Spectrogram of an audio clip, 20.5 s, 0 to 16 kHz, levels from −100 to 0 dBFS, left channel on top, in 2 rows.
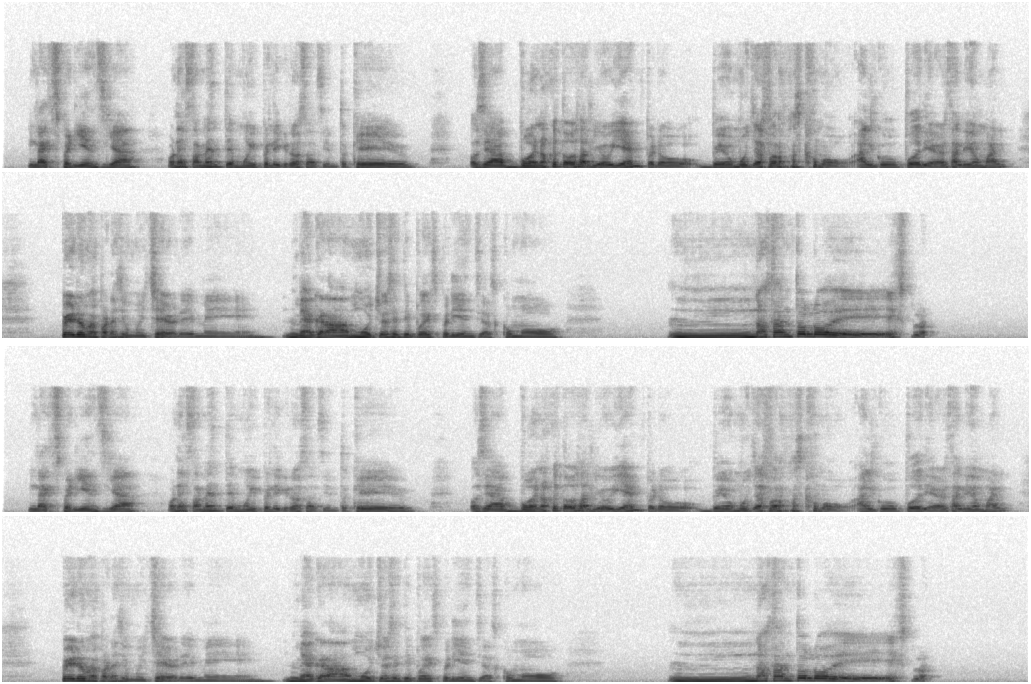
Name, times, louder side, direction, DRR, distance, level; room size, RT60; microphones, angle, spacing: voice 1, 0.3-1.4 1.7-4.4 4.7-10.5 10.9-15.8 16.9-19.5, left 3 dB, 50° left, 0.5 m, -25 dB
11.5 x 4.8 x 2.6 m
head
